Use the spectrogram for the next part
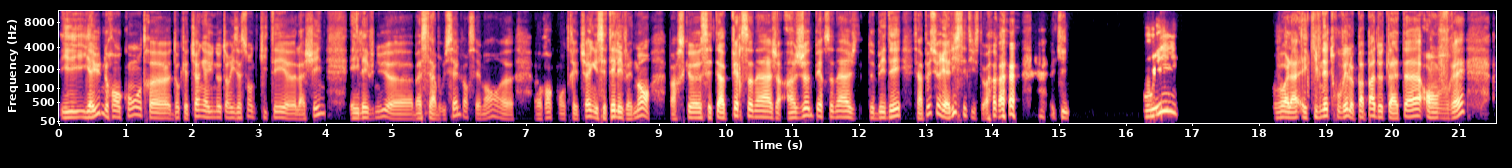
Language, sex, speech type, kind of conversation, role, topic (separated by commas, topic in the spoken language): French, male, conversation, podcast, guest, Peux-tu raconter une histoire où un inconnu t’a aidé de façon inattendue ?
